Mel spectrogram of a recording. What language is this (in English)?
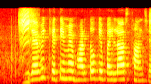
Maithili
